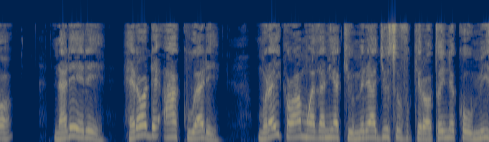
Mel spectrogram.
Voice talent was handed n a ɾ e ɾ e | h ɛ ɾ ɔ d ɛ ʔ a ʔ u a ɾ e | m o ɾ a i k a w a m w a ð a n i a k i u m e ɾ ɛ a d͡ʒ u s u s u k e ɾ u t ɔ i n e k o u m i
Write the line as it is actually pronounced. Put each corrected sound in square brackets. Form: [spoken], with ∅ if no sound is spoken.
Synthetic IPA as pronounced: n a ɾ e ɾ e | h ɛ ɾ ɔ d ɛ ʔ a [k] u a ɾ e | m o ɾ a i k a w a m w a ð a n i a k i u m e ɾ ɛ a d͡ʒ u s u [f] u k e ɾ [ɔ] t ɔ i n e k o u m i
